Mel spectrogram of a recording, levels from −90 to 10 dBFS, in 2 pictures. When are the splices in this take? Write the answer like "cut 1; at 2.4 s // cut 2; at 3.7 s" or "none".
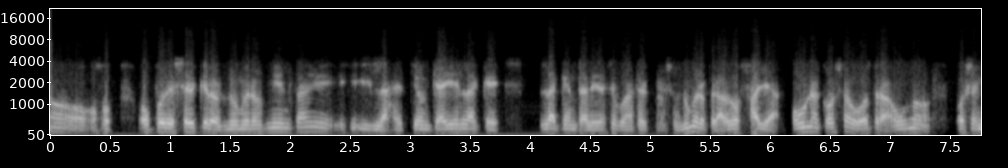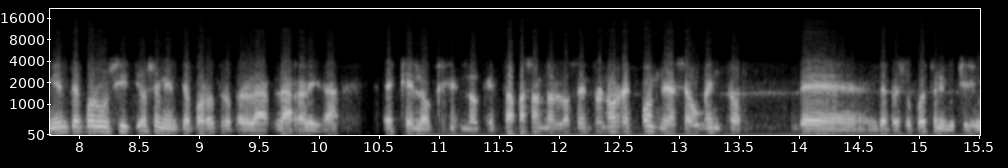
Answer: none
